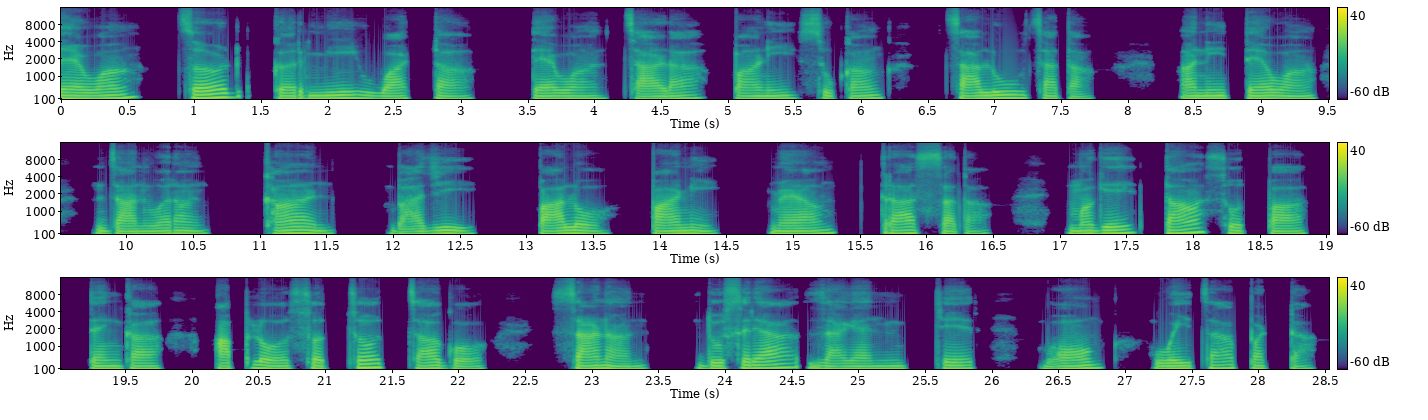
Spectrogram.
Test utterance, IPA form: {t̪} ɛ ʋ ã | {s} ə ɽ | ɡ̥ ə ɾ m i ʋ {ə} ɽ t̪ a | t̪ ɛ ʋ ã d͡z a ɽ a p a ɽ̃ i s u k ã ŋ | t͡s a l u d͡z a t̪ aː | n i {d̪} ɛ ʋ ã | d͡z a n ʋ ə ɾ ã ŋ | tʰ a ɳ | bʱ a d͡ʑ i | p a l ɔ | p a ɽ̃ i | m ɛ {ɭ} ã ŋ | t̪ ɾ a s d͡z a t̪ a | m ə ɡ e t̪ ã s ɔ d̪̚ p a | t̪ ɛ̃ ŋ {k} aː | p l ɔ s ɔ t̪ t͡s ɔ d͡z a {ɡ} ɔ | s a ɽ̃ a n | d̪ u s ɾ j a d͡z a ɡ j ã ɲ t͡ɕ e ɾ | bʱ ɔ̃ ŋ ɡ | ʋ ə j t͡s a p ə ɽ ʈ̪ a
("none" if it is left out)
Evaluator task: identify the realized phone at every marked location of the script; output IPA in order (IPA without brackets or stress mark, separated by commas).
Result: t̪, t͡s, a, t̪, ɭ, k, ɡ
